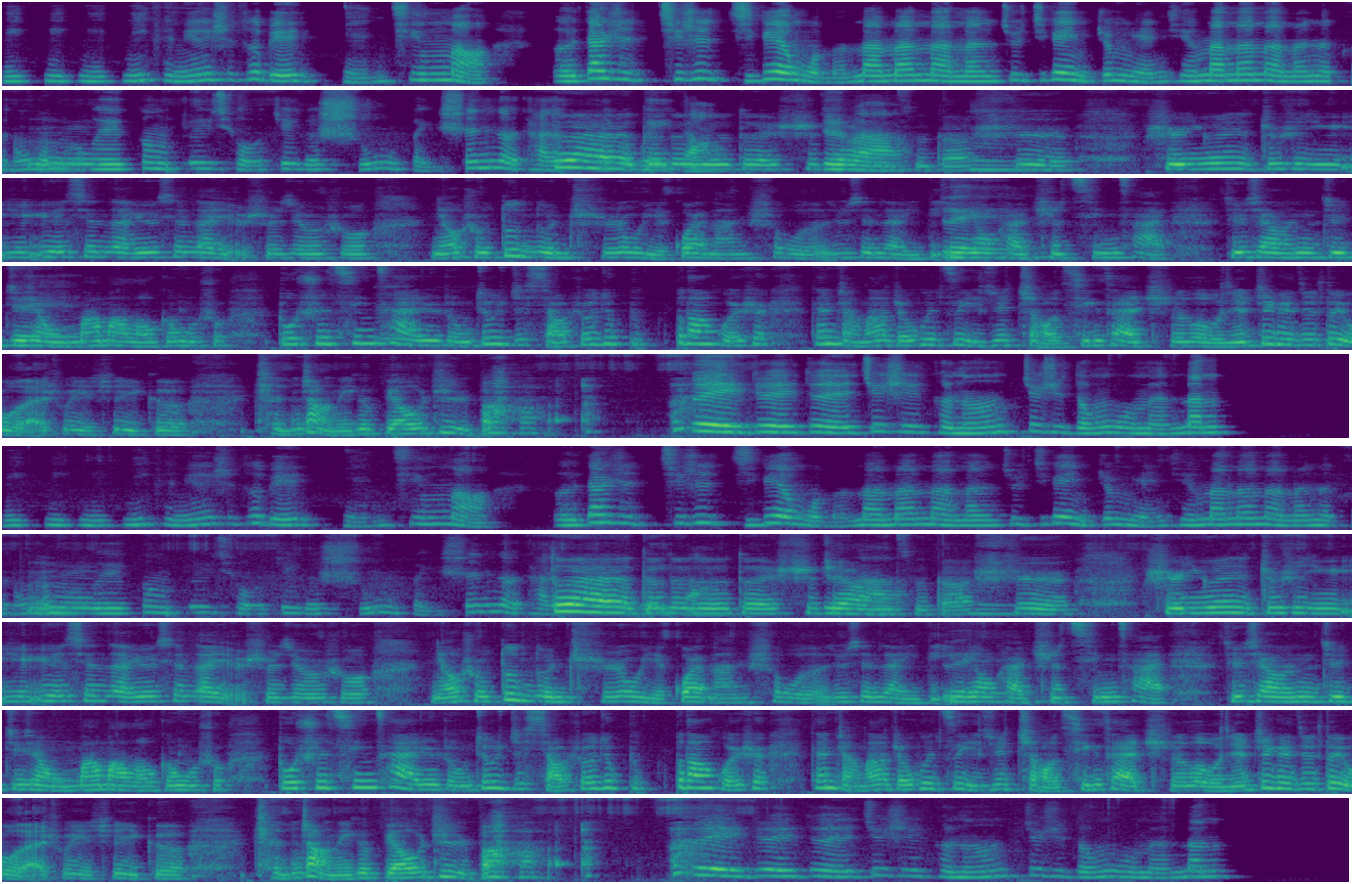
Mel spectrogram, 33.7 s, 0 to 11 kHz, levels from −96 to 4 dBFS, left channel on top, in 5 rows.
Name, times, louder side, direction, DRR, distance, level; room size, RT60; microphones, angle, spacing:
voice 1, 0.0-2.4 2.8-9.6 9.9-10.3 10.9-11.3 11.6-12.1 18.2-18.8 20.3-20.6 22.2-22.3 30.4-33.1, left 4 dB, 80° left, 0.5 m, -35 dB
voice 2, 6.9-7.3 8.6-8.7 9.5-23.3 23.6-29.7 30.3-30.5, right 2 dB, 45° right, 0.6 m, -32 dB
2.4 x 2.3 x 2.9 m
head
